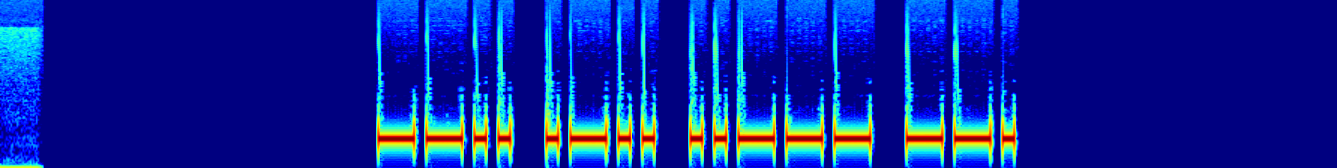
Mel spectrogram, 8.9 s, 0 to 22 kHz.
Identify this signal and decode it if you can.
Morse code, heard as a keyed tone, about 15 wpm, 700 Hz. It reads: ZL2G
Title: DXCC-100 Call Signs - 4 Characters - 15wpm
